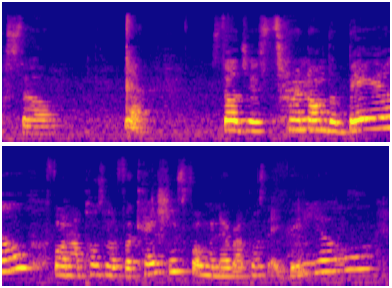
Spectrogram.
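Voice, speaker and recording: Speaking to the camera from a small room at home, a high-pitched young woman from Atlanta, Georgia, shares a casual get-to-know-me chat. Her pace is slow, with frequent fillers, pauses and occasional stutters. The arm's-length camera leaves her distant, echoey and a bit off-mic, with a little hiss or hum.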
